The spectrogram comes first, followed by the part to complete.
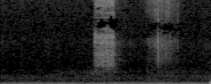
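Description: Faint outdoor ambience with a steady low wind rumble on the microphone, broken by a brief high hiss about a second in and a fainter one just after.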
